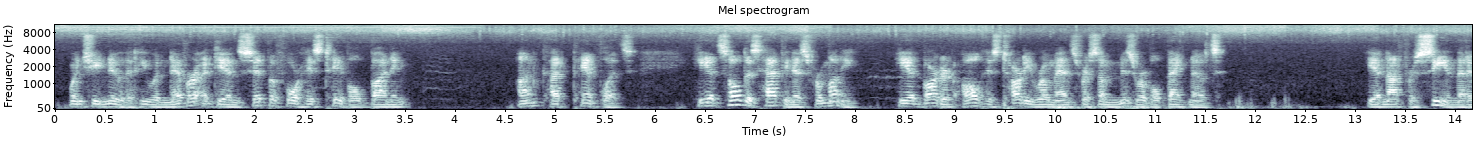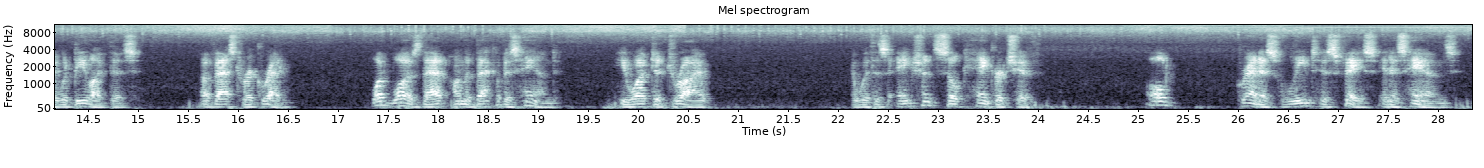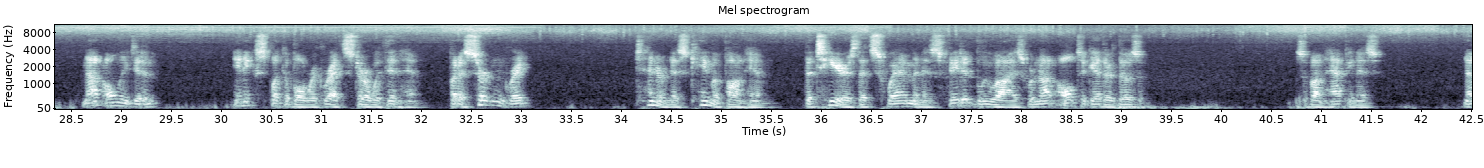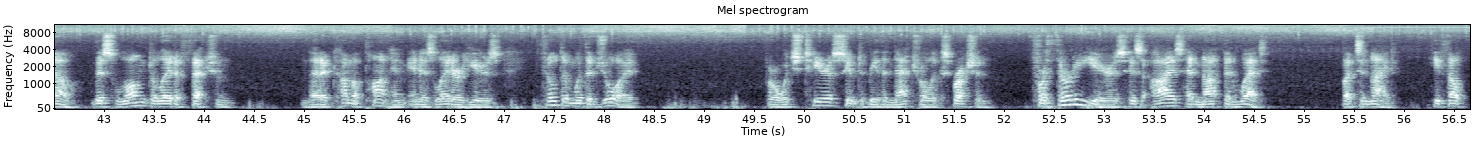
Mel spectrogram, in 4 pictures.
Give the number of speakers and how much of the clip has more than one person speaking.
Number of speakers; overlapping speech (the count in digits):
1, no overlap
